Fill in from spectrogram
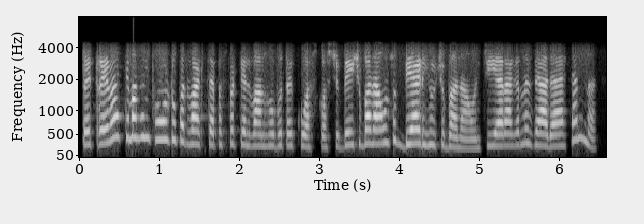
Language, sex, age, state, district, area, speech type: Kashmiri, female, 30-45, Jammu and Kashmir, Kulgam, rural, conversation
